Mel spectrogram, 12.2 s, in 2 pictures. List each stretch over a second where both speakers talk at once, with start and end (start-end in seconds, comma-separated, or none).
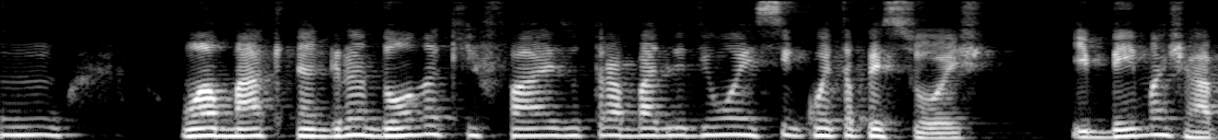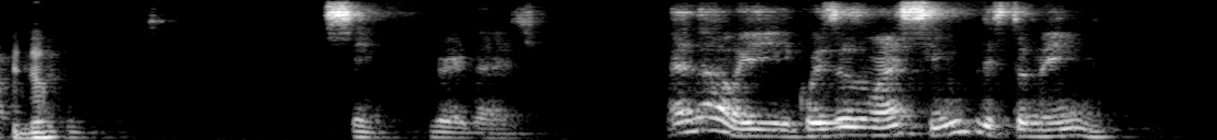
none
